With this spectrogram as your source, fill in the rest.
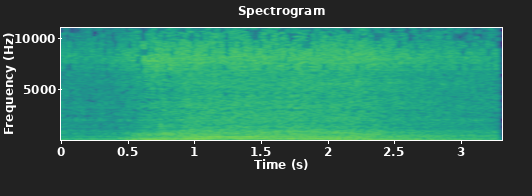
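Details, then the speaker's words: Audi A4 V6 after repair of an oil pickup clogged by silicone sealant used in place of a gasket; engine revs up cleanly and settles back smoothly with no knocking, oil pressure warning no longer on; normal revving. "como se escucha está suave Aquí vamos a ver el tablero ya no se apaga como se apagaba a ver acelere acelera normal funcionamiento"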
